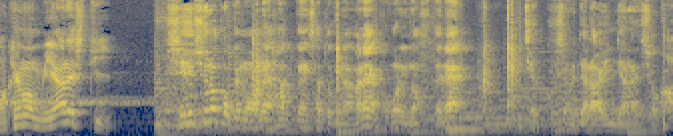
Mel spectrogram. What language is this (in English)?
Japanese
